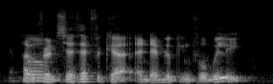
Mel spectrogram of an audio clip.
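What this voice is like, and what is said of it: Put-on South African accent. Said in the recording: “You need to say this in local accent as well, please ... Say it in Afrikaans ... Scottish ... There's too little there for me to really get into an accent”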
